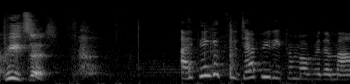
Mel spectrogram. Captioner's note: deputy gasps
